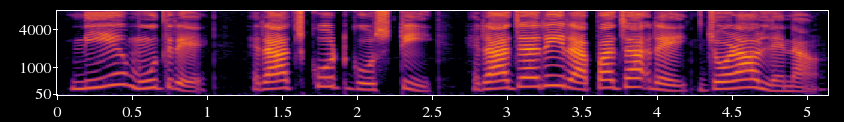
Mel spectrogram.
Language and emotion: Santali, neutral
